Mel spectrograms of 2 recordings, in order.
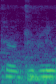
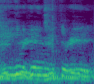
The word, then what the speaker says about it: Ghibli: Because when I was little, I was watching a lot of Japanese movies, like Ghibli ones. Sorry, Ghibli. yeah, Oh, the okay. Japanese pronunciation.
